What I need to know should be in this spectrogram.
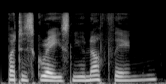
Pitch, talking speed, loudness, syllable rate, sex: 195 Hz, 180 wpm, -17 LUFS, 4.7 syllables/s, female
